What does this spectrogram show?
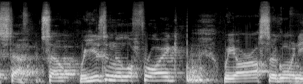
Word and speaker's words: Laphroaig: So the correct pronunciation is Laphroaig. Laphroaig.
